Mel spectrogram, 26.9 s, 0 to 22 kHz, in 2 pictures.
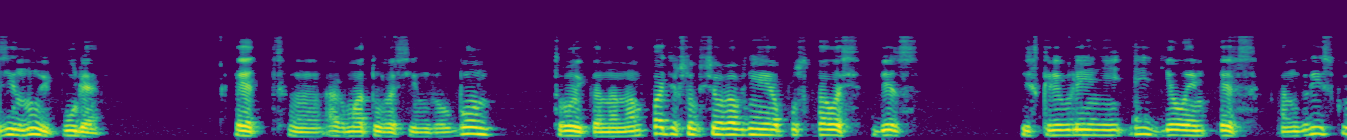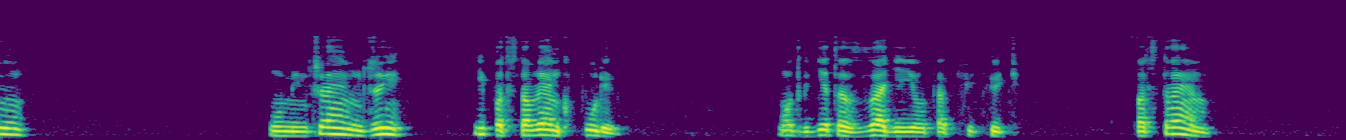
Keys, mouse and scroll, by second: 2.0 click, 5.9 KP_3, 7.8 r, 18.9 middle click, 20.3 g, 25.2 middle click, 26.5 g.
